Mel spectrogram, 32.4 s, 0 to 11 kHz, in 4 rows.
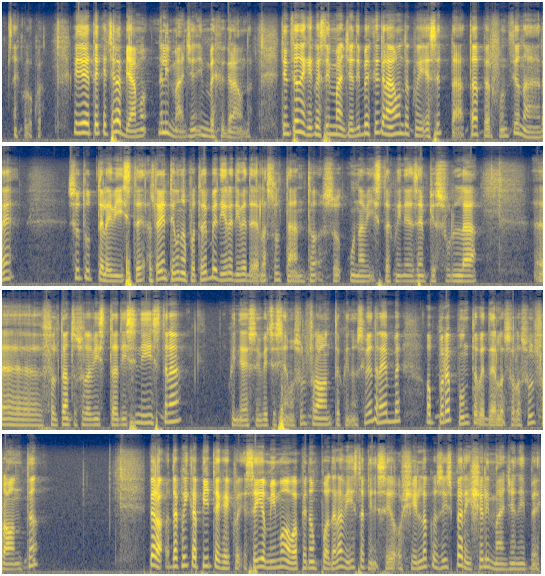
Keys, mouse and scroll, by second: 0.0-12.9 drag, 1.0 middle click, 22.3-26.6 drag, 29.8-31.8 middle drag.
